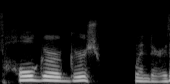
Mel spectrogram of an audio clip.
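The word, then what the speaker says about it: Holger Geschwindner: And he spent some time last year with Holger Gershwinder. Did I say that correctly, Jonathan? – Yeah. Yeah.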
